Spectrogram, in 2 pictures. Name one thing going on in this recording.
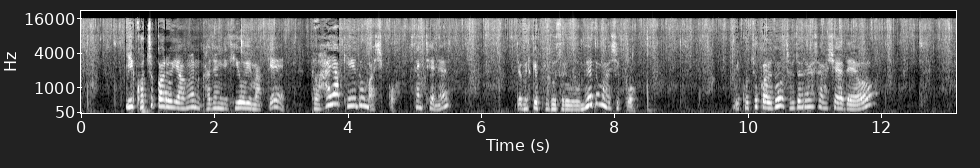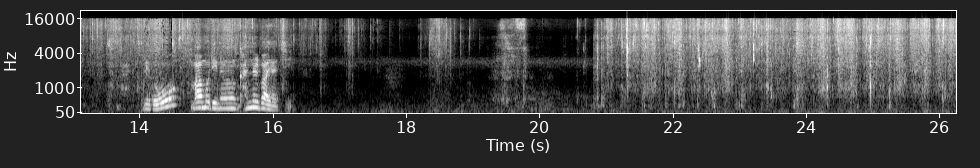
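Wet vegetables squish and rustle as gloved hands toss and mix them.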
